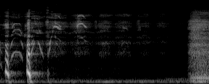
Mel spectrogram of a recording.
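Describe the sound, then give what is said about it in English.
A sneeze: two quick, squeaky catching breaths, a short pause, then a loud, hissing burst of air at the end. No one speaks. “Sorry, I had a impromptu sneeze that came out of nowhere.”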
